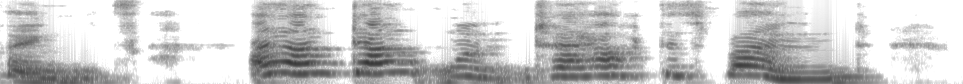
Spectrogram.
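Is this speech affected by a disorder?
Yes: cerebral palsy; uses Omeo wheelchair.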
